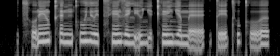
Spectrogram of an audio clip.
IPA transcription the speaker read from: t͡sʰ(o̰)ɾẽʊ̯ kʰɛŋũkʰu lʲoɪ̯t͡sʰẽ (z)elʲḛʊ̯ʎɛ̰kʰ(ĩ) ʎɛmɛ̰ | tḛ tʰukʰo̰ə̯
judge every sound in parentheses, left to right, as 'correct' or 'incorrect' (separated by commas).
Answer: correct, correct, incorrect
